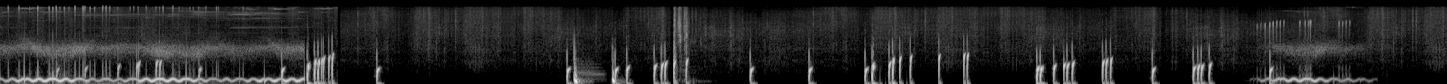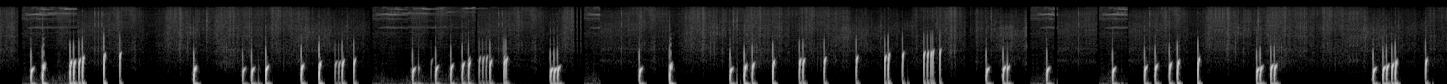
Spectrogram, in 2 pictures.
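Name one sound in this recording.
Short rising electronic blips chirp quickly again and again.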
